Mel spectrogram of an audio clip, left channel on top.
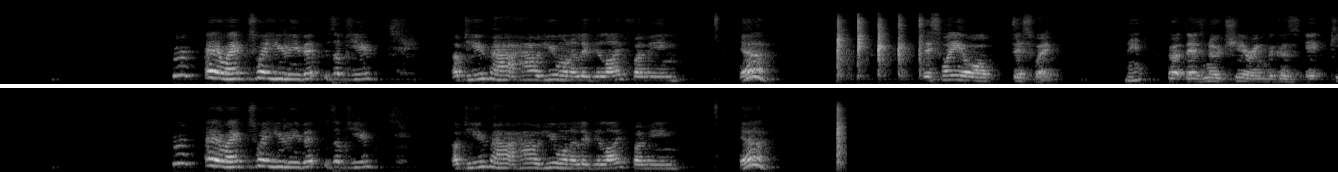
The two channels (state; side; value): drops out; right; at 8.5 s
